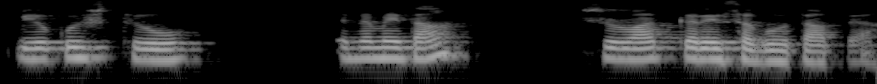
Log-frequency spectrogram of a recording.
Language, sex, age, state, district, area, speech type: Sindhi, female, 30-45, Maharashtra, Thane, urban, spontaneous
